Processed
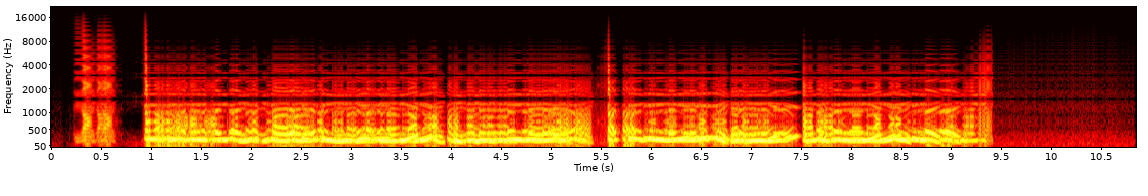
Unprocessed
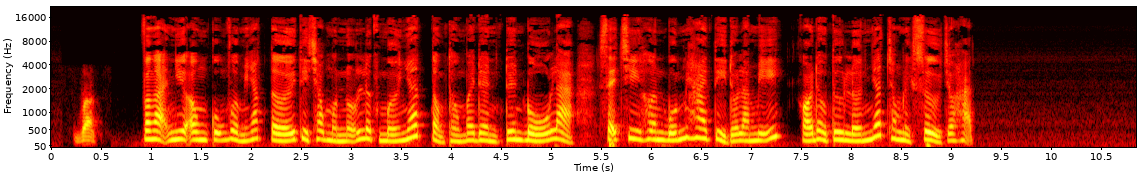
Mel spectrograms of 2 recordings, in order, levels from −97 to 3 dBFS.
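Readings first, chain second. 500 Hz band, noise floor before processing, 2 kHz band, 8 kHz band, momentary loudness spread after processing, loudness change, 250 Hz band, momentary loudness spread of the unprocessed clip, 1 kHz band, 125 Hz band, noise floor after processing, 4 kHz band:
+3.0 dB, -67 dBFS, n/a, under -15 dB, 9 LU, +8.0 dB, +10.0 dB, 7 LU, -0.5 dB, +11.5 dB, -61 dBFS, under -10 dB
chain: Wiener smoothing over 41 samples; high shelf 4700 Hz +11.5 dB; AGC gain up to 9 dB; on a send: loudspeakers at several distances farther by 50 m -6 dB, 70 m -3 dB; on the sum: sample-and-hold 30×; dynamic EQ 200 Hz, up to +7 dB, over -28 dBFS, Q 2.3; treble ducked by the level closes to 650 Hz, closed at -13 dBFS; maximiser +5 dB; gain -6 dB

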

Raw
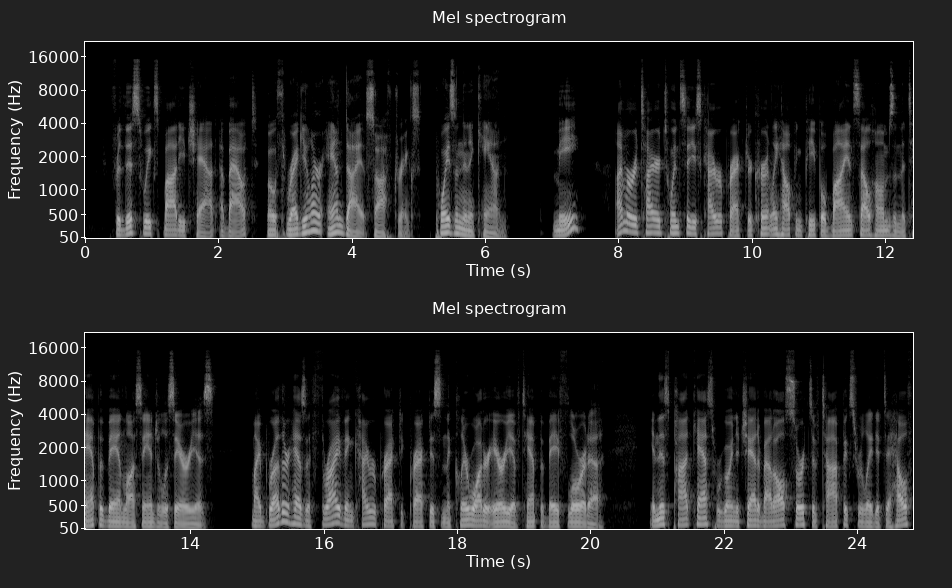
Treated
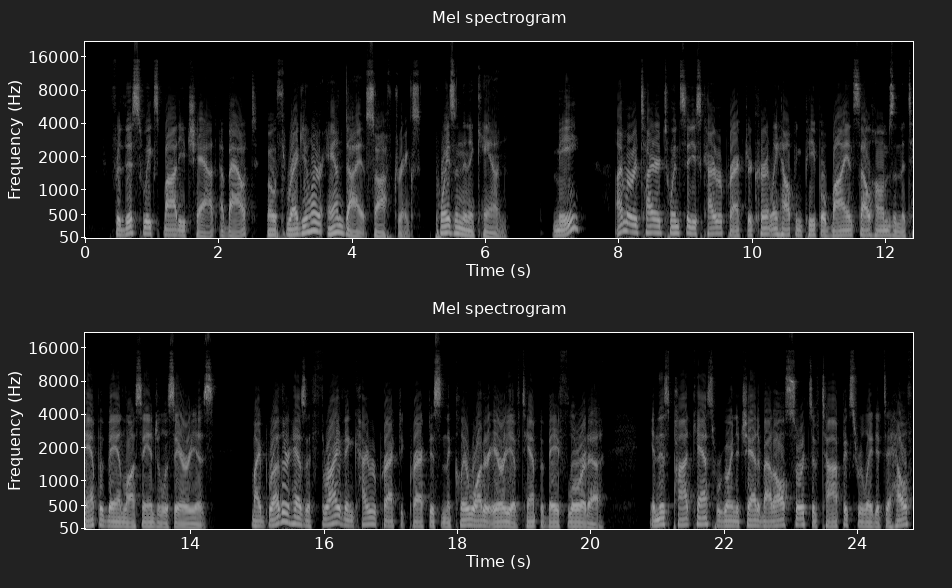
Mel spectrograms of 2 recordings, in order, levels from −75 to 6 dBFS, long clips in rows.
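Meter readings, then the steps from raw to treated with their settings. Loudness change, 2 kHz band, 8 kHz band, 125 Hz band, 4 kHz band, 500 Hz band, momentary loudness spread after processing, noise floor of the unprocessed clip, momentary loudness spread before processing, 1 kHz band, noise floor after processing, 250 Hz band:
-2.5 dB, -3.5 dB, -1.5 dB, -2.0 dB, -1.5 dB, -3.0 dB, 6 LU, -74 dBFS, 7 LU, -3.5 dB, -74 dBFS, -2.5 dB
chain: soft clip -20 dBFS, distortion -13 dB

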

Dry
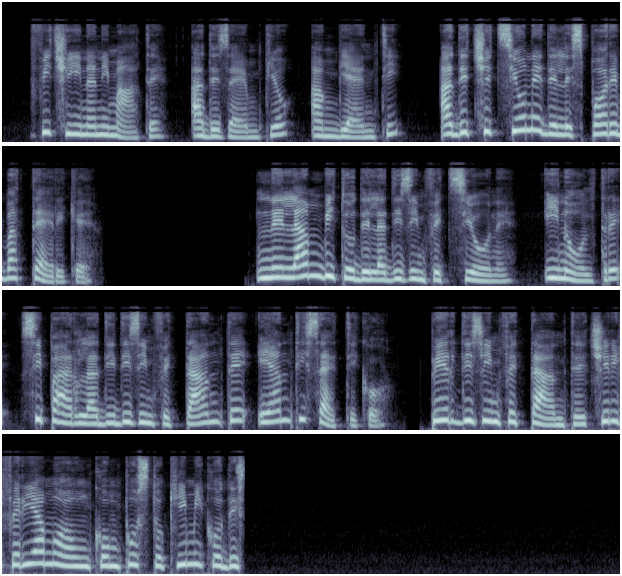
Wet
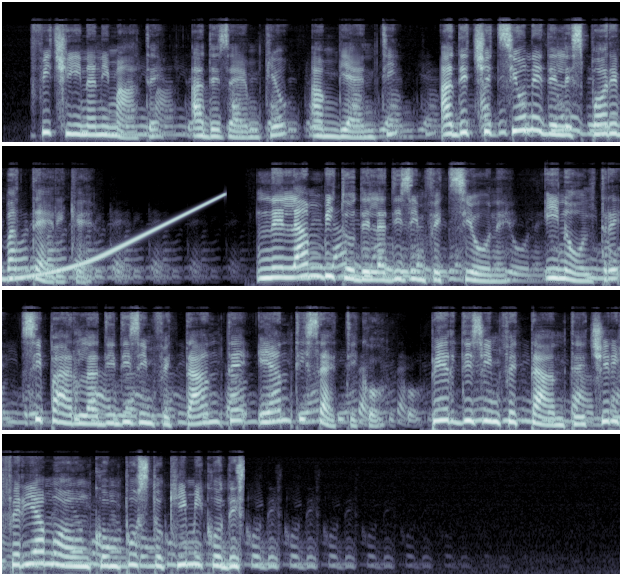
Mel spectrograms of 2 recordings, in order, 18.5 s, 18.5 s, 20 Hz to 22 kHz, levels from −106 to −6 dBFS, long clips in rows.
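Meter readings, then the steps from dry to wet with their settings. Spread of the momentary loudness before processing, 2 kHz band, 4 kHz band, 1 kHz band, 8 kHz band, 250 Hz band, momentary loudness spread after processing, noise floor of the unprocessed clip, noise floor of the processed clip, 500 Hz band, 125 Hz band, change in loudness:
10 LU, +7.5 dB, +7.5 dB, +7.0 dB, +6.0 dB, +6.5 dB, 9 LU, under -85 dBFS, -79 dBFS, +7.0 dB, +6.0 dB, +6.0 dB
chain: band-limited delay 0.289 s, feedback 38%, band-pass 560 Hz, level -9.5 dB; painted sound rise, 4.67–6.31, 220–5400 Hz -31 dBFS; gain +6 dB

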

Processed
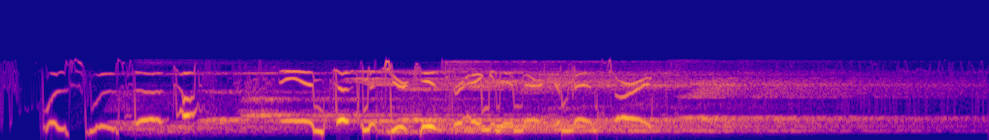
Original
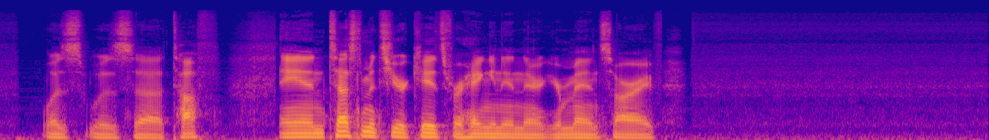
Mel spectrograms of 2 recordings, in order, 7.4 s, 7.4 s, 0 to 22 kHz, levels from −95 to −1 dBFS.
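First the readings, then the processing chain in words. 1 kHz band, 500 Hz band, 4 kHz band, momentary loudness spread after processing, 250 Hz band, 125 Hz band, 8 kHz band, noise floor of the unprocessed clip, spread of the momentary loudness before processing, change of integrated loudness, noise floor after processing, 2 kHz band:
+1.5 dB, +4.0 dB, -10.5 dB, 19 LU, -1.0 dB, under -30 dB, under -40 dB, -57 dBFS, 10 LU, 0.0 dB, -58 dBFS, +3.5 dB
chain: sine-wave speech; diffused feedback echo 0.589 s, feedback 47%, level -10 dB

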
